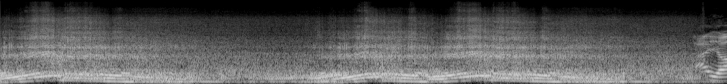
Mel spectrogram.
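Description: BMW E60 M5 V10 fitted with aftermarket headers, revved hard several times with its exhaust valves closed, the rising and falling engine note loud and close, with a brief sharp noise at the end.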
